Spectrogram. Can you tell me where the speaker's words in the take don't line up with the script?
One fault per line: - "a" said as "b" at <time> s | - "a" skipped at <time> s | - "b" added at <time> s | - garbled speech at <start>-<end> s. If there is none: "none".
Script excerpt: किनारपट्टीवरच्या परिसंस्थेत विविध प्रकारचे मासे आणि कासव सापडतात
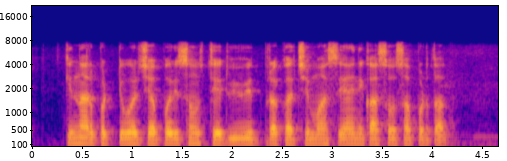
none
